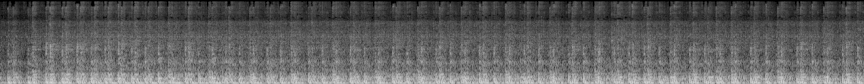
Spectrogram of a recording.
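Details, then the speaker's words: 1972 Triumph Bonneville 650 twin that sat roughly ten years; even after new plugs and sprayed points, a lumpy, uneven idle with a dead gap between firings, running on one cylinder. Dirty points need cleaning. "What side's running? This side's running, this side's not."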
